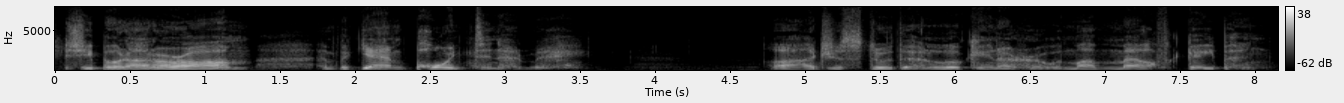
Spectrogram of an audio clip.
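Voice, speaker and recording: A man playing a folksy Southern trucker who calls a late-night radio show, telling an eerie tale in a slow, drawn-out manner. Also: lowish voice, a bit bright, breathy edge. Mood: ominous, reflective. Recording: muffled, roomy sound.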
